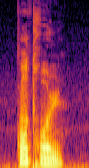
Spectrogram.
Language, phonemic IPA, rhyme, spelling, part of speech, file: French, /kɔ̃.tʁol/, -ol, contrôle, noun / verb, Fr-contrôle.ogg
- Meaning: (noun) 1. control (all senses) 2. verification, checking 3. test; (verb) inflection of contrôler: 1. first/third-person singular present indicative/subjunctive 2. second-person singular imperative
